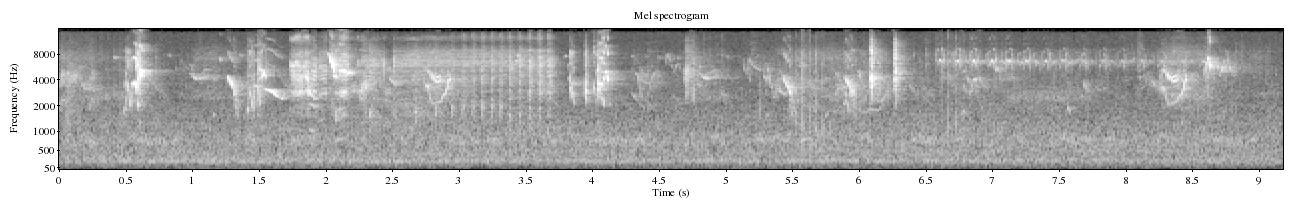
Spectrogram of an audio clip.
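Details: Busy chorus of Fischer's lovebirds, some hybrids with yellow-collared lovebirds, at a Lake Elementaita lodge feeder in Kenya: dense overlapping shrill squeals and twittering shrieks, with a sustained high buzzy note and fluttering wings.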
